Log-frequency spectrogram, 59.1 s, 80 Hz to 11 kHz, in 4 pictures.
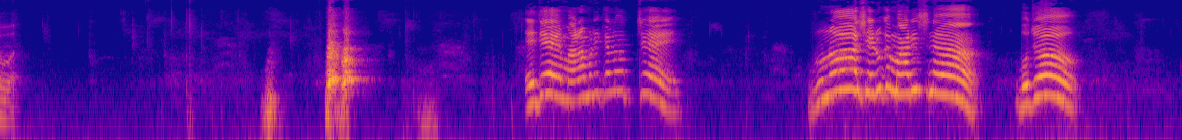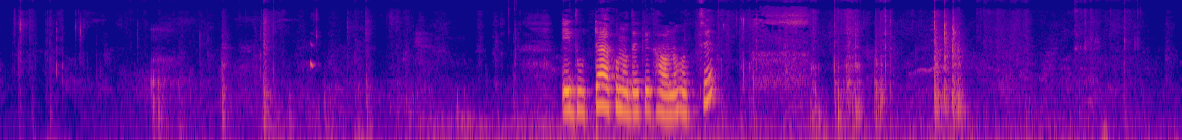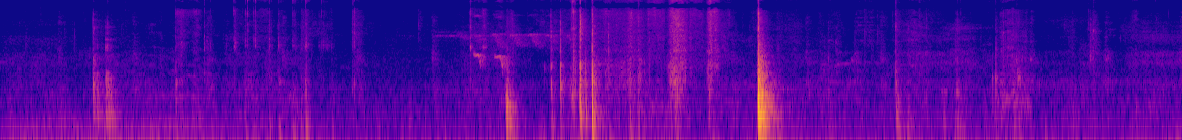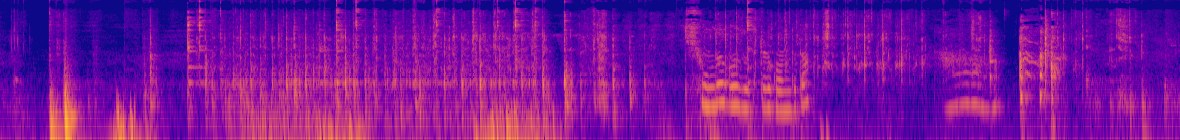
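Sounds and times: metal spoon scraping steel bowl: 0:46.7 - 0:59.0.

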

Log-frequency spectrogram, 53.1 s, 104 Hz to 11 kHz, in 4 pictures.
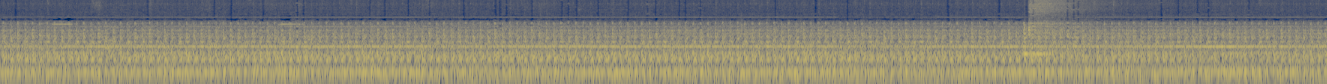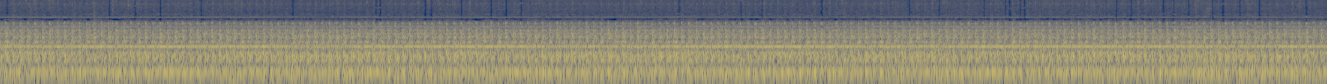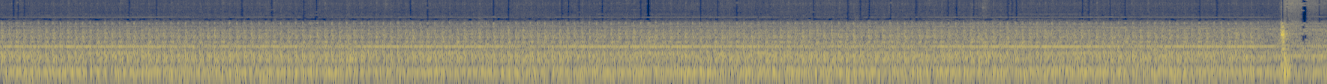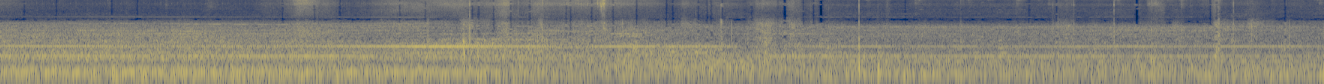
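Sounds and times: bus engine humming: 0:00.0 - 0:53.0.

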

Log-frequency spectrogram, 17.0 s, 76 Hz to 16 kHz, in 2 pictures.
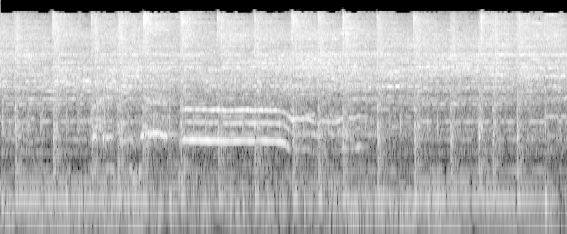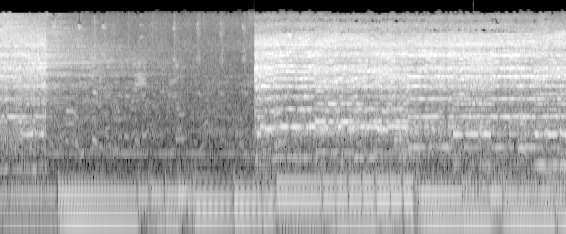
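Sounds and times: drum beat: 0:00.0 - 0:10.0
distorted guitar chords: 0:00.0 - 0:17.0
live punk rock band: 0:00.0 - 0:17.0.

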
